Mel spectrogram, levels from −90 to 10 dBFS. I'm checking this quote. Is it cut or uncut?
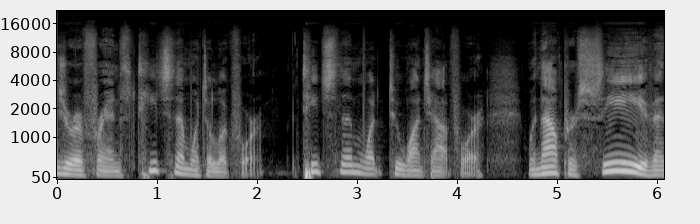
uncut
